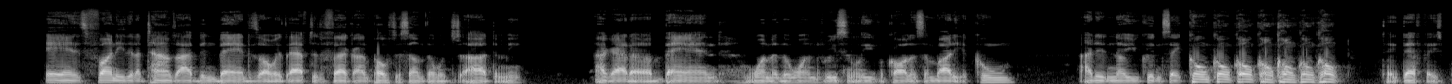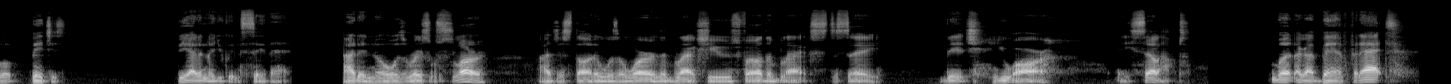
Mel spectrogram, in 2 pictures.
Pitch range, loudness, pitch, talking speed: 75-90 Hz, -19 LUFS, 80 Hz, 195 wpm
